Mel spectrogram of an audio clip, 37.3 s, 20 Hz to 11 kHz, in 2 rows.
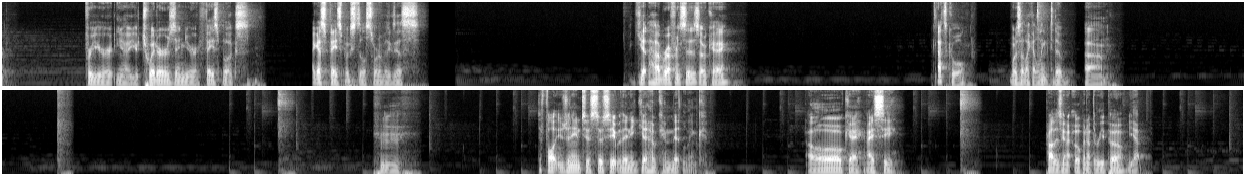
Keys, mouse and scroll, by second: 2.6 Escape, 5.8 j, 8.0 k, 9.2 j, 14.0 k, 14.6 l, 15.7 alt+Return, 20.2-21.6 typing, 23.0 Return, 25.8 ctrl+d, 28.4 q, 29.1 Escape, 29.4 j, 30.0 l, 31.8 shift+v, 32.3 Escape, 33.1 alt+Return, 35.5 alt+Return, 35.9 Escape, 36.4 j.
